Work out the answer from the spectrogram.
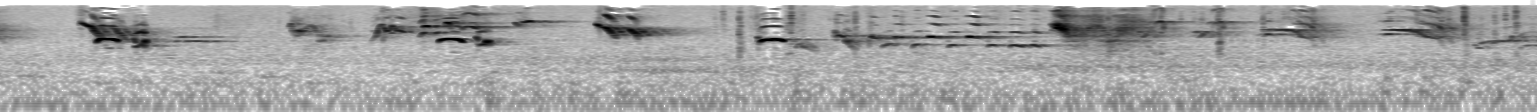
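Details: Oriental magpie-robin, young, singing eagerly with a wild bird nearby: short upslurred whistles and sharp chirps spaced a second or so apart, becoming a denser, scratchy burst of notes later on.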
